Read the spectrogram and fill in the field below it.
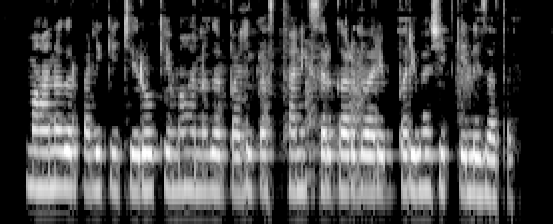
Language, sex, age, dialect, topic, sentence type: Marathi, female, 41-45, Northern Konkan, banking, statement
